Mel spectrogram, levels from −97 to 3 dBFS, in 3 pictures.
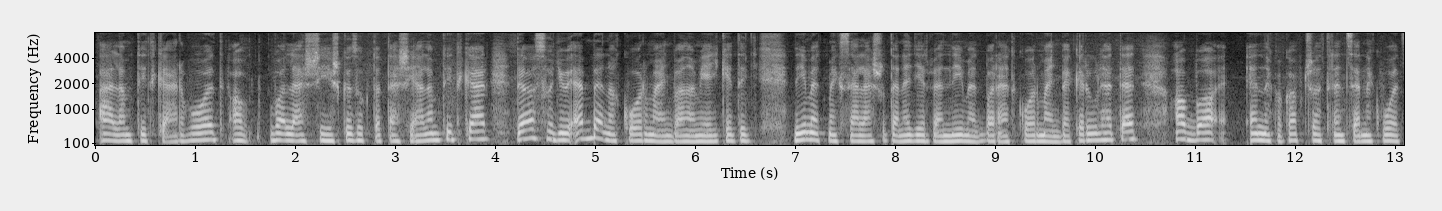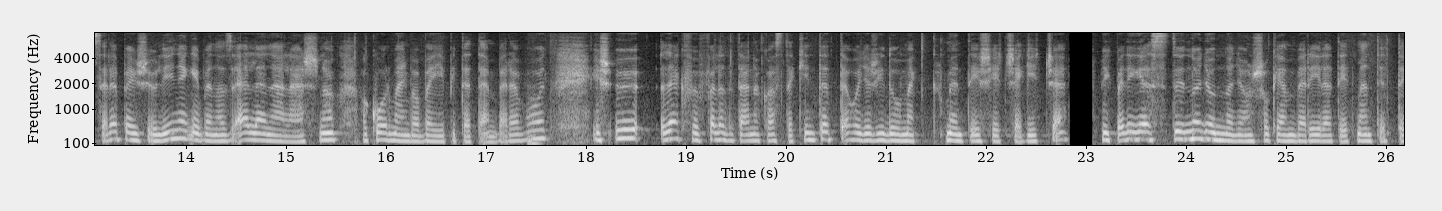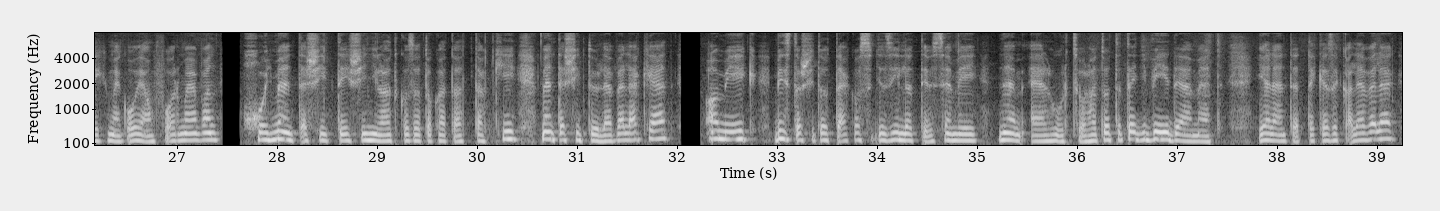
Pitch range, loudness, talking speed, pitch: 160-190 Hz, -18 LUFS, 130 wpm, 170 Hz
